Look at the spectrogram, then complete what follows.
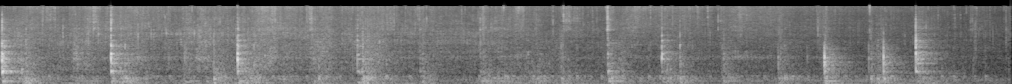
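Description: Chicken and rice frying in oil in a large pot, sizzling steadily, while a utensil stirs them and scrapes and knocks against the pot about every second.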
